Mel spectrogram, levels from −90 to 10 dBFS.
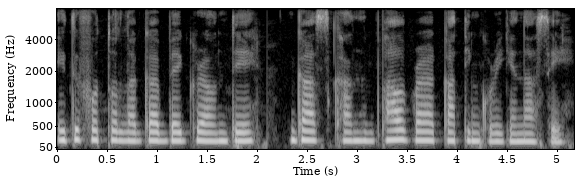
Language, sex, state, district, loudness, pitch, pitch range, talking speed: Nagamese, female, Nagaland, Kohima, -16 LUFS, 185 Hz, 180-195 Hz, 150 wpm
